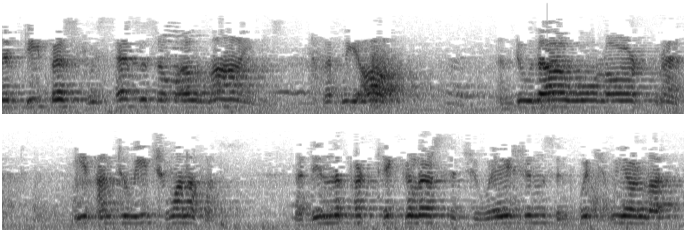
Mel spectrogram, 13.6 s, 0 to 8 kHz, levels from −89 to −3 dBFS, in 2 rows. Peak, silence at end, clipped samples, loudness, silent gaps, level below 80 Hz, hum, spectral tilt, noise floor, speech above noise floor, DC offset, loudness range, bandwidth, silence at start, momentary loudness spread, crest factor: 0 dBFS; 0 s; under 0.1%; -18 LUFS; none; -46 dBFS; none; -10.5 dB/octave; -40 dBFS; 23 dB; 0.3%; 4 LU; 4.8 kHz; 0 s; 20 LU; 18 dB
